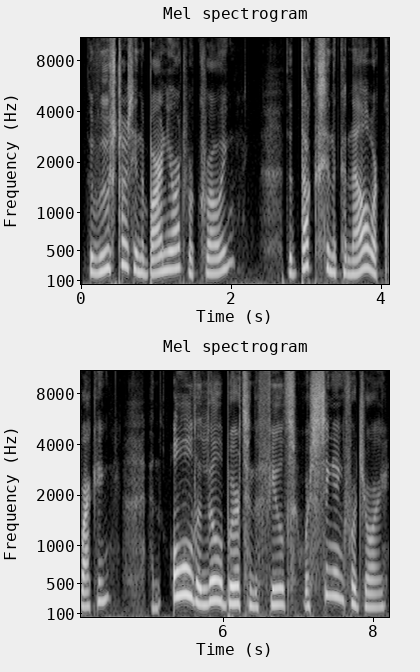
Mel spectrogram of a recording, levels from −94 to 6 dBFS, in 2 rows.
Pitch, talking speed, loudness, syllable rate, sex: 230 Hz, 190 wpm, -17 LUFS, 5.3 syllables/s, female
